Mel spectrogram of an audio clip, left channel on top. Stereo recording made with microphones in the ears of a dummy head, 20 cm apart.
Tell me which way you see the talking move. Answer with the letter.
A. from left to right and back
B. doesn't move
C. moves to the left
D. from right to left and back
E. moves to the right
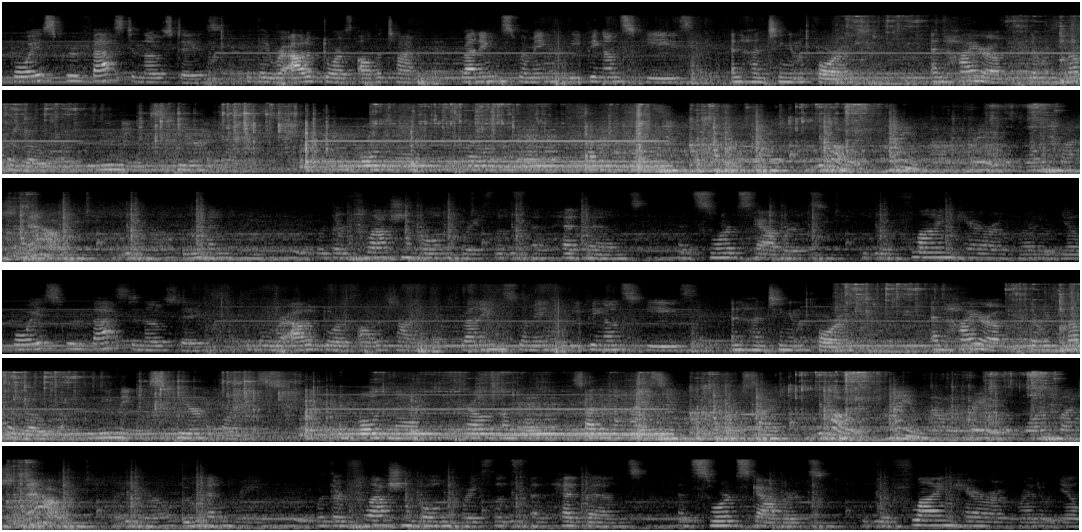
E.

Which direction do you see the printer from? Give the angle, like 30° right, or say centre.
20° left.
